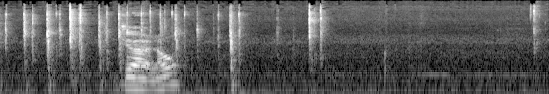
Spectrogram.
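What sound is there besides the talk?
typing on a computer keyboard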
